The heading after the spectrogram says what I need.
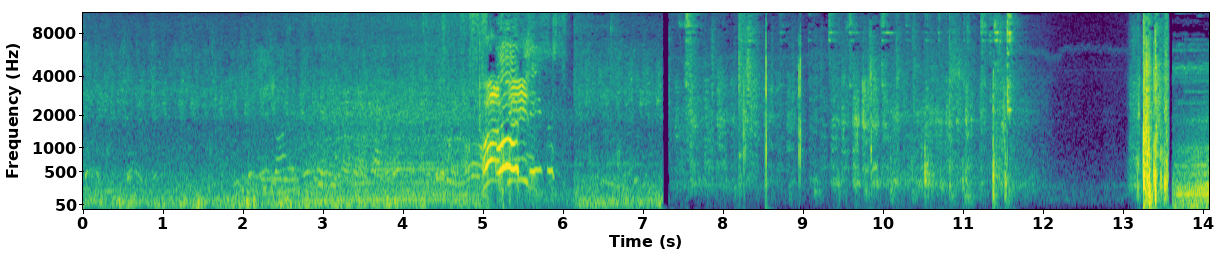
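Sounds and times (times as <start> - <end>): clicks and scuffs: 4.3 - 6.7
dog panting: 7.4 - 11.2.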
